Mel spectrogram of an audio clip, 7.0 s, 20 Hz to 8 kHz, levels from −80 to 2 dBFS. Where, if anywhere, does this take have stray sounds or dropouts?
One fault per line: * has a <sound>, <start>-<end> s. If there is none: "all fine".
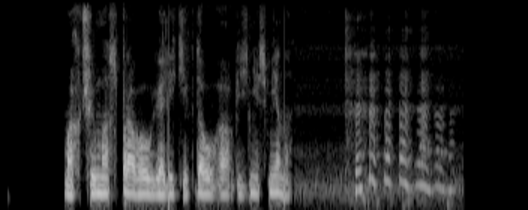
* has a laugh, 4.6-6.1 s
